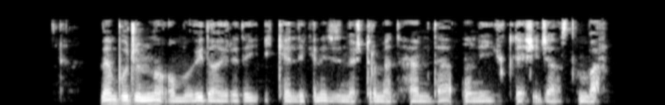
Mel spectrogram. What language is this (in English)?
Uyghur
